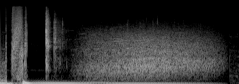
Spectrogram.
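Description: Electronic intro-sting music for a sports broadcast logo: two sharp hits just after the start, then a hissing whoosh that swells and fades out.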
